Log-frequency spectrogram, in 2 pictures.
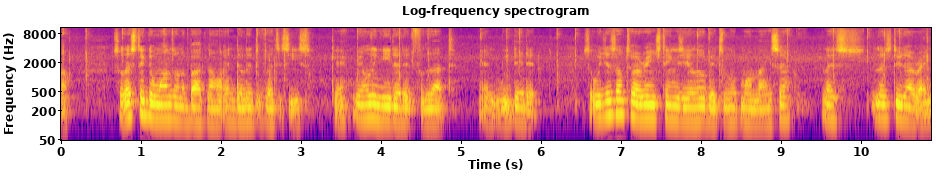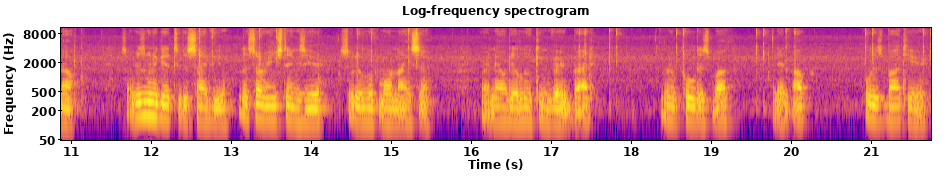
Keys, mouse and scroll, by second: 0.1 click, 0.5-1.4 middle drag, 1.4-1.8 alt+right drag, 1.8 x, 3.0-15.4 middle drag, 3.4 z, 6.0-6.3 scroll up 2, 7.9 scroll down 2, 9.5-9.8 scroll down 2, 12.1 KP_3, 12.5-13.5 scroll up 3, 14.3 scroll up 1, 15.4 right click, 15.7 middle click, 15.7-16.0 scroll up 1, 16.0 g, 17.6 click, 17.9 right click, 18.0 g, 18.8 click, 18.9 g, 19.8 click, 20.1 right click, 20.4 g, 21.2 click, 21.5 g.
